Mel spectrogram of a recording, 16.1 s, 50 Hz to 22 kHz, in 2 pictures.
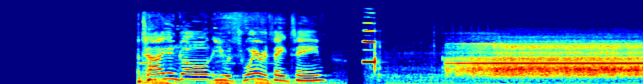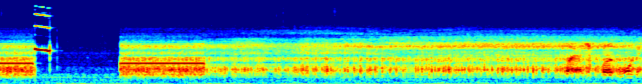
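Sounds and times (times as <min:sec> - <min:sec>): radio static hiss: 0:05.6 - 0:08.4, 0:09.5 - 0:16.0
single-pitch warning alarm tone: 0:06.9 - 0:08.8
short radio chirp: 0:09.6 - 0:16.0.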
